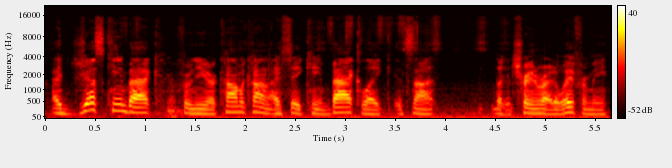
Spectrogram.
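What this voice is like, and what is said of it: Slightly altered, sick-sounding voice. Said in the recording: “my voice is a little different. That's because I'm kind of getting over being sick”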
